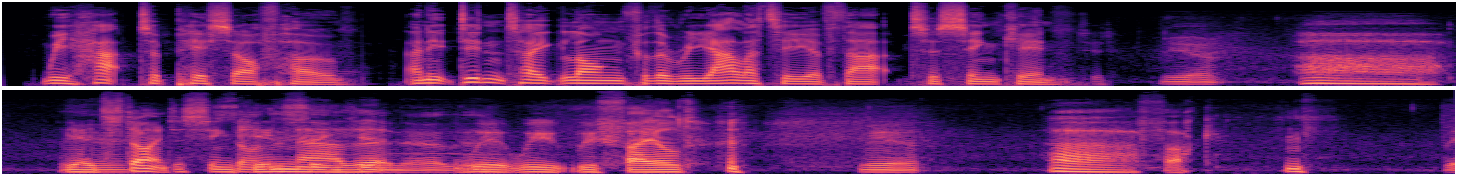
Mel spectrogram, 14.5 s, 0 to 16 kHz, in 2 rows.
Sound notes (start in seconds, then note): 6.4 sighing; 12.5 sighs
